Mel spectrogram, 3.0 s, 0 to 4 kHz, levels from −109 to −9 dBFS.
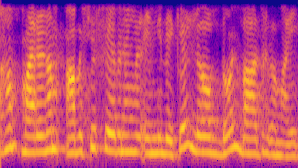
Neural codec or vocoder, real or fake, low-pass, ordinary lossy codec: codec, 24 kHz, 6 kbps, HILCodec; fake; 3.6 kHz; none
